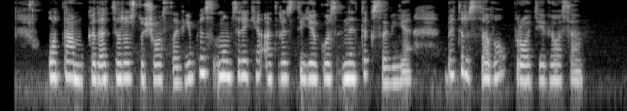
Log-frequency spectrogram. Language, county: Lithuanian, Tauragė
